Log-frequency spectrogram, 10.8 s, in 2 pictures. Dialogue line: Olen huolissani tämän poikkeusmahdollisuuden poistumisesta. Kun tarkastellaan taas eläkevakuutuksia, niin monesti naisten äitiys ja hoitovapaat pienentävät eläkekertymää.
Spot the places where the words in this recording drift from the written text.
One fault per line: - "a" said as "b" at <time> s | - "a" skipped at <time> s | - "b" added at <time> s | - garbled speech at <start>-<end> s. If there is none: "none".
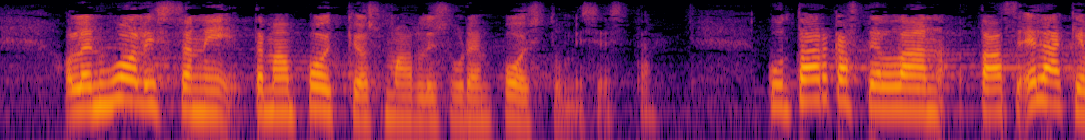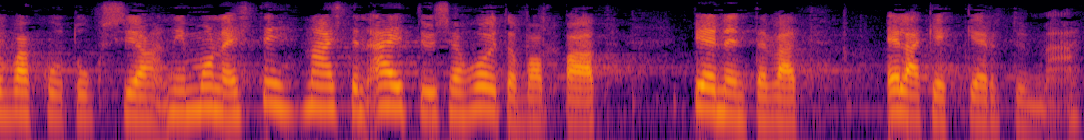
none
